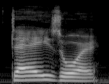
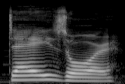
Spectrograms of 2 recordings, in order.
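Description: No difference in how they are said.

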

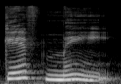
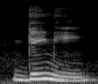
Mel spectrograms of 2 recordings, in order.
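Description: First: Both words are said clearly and fully. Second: The words merge into one short word. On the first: "标准形式" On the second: "缩读形式"

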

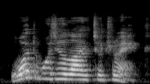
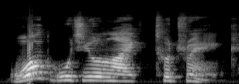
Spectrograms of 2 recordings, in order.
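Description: First: The sentence is said quickly. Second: The sentence is said slowly. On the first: "再快一点" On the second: "我们跟老师慢慢读一遍"

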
